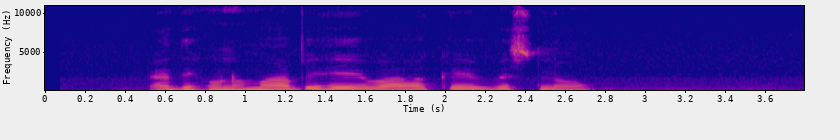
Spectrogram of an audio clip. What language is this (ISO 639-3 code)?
div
